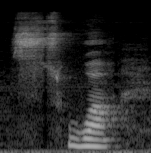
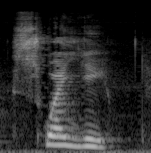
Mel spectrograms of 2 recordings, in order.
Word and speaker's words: soie: Regardons cependant le son la \swa\ Vous voyez il y a bien les lettres o plus i et il y a le E mais on ne dit pas \swa.je\ Encore une fois, j'ai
